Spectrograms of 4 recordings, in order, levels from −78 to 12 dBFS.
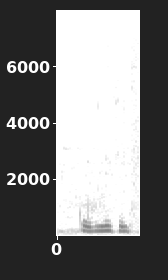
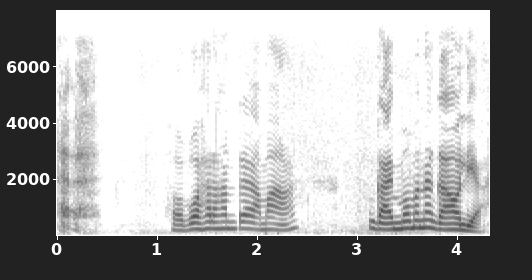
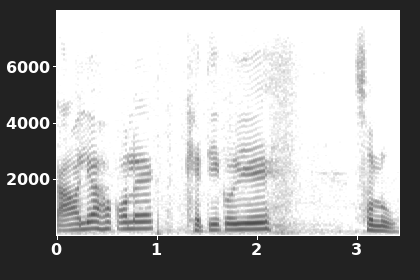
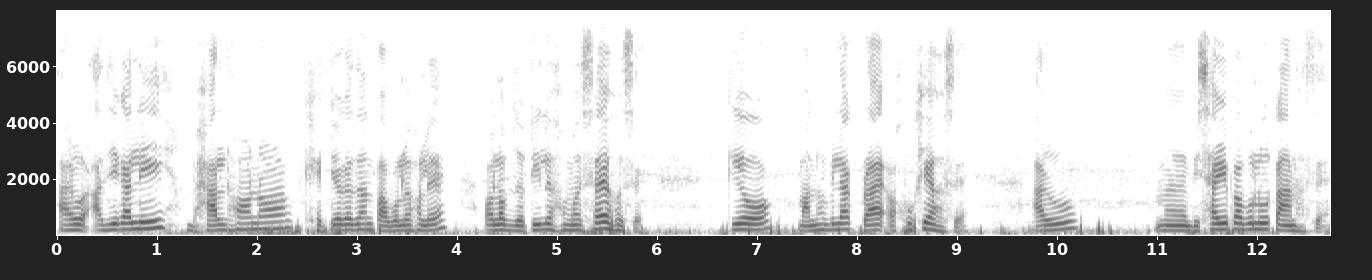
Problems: constant background noise, background conversations at intervals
